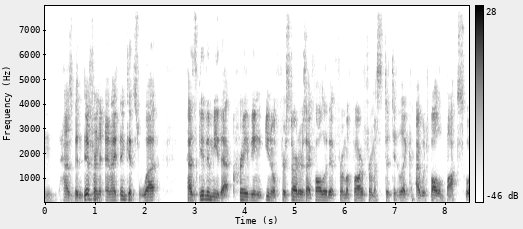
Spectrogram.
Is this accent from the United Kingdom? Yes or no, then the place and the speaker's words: no; Italy; moved away; I grew up in Italy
